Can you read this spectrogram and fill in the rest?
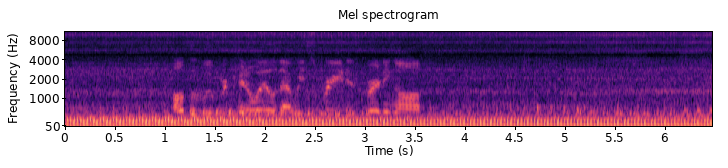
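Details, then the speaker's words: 2010 Hyundai Genesis Coupe 2.0T, first start after head gasket replacement and new 38k-mile OEM turbo: steady smooth idle, exhaust piece not yet fitted; timed correctly, firing well, no misfires. "sounds pretty good though all right so gives you guys just saw it runs good we timed it correctly she sounds like she's in time firing well no misfires"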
